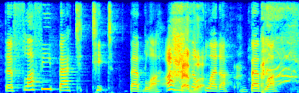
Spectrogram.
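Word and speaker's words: fluffy-backed tit-babbler: I did start an animal dive on a bird called the fluffy backed tit bladder just because of the name.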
